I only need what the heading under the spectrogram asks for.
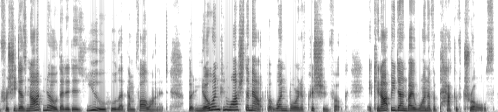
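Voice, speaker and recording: A man's voice: high voice, creaky, no echo, clean studio sound. A woman voicing a resolute young prince in a storybook reading, speaking urgently and with command. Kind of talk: storybook read-aloud.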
